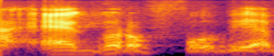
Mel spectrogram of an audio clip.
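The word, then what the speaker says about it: Agyiophobia: थोड़ा स्पेलिंग इसका अलग है, AGY। चलिए एग्रोफोबिया है ये। चलिए इसका उच्चारण थोड़ा सा अलग होगा, एग्रोफोबिया में इसको पढ़ेंगे। इसमें भय किससे होगा?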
